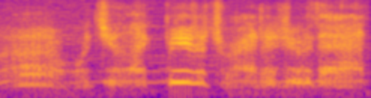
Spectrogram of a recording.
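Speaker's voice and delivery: light character voice. Narrating the scene, the storyteller voices someone in the shadows in a light voice. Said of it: "you hear this light voice that goes".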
